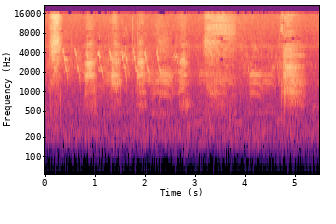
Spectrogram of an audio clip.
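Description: Birds calling: a run of many short chirps, with three louder, harsh calls, one near the start, one about three seconds in and one near the end.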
